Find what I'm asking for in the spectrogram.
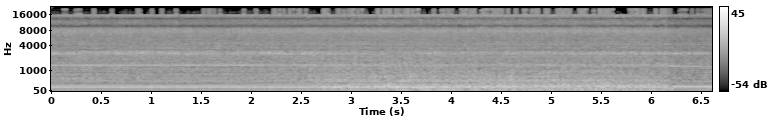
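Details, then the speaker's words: Cheap China-made 4-stroke outboard on first water test in a bucket, idling during break-in before first oil and gear lube change; small four-stroke putters at a steady idle with an even beat and water splashing, running smoothly, normal idle. "So I'm gonna let it run on idle, and we're gonna break in the engine here."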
